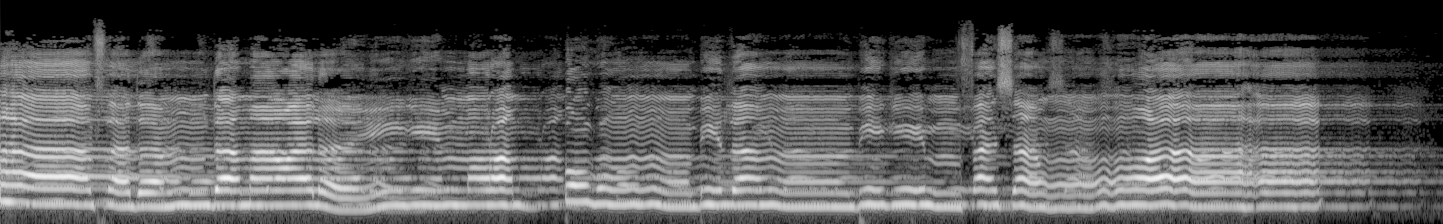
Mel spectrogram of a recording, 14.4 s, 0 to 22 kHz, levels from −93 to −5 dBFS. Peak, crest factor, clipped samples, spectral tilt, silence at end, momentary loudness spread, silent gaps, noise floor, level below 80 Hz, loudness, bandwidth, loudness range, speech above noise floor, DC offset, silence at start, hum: -2 dBFS; 18 dB; under 0.1%; -2.5 dB/octave; 0.35 s; 11 LU; none; -46 dBFS; -68 dBFS; -19 LUFS; 14 kHz; 6 LU; 27 dB; under 0.1%; 0 s; none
